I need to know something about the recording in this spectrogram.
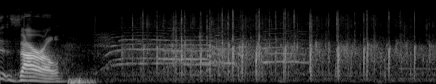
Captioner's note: applause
